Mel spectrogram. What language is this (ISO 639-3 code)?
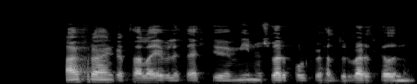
isl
